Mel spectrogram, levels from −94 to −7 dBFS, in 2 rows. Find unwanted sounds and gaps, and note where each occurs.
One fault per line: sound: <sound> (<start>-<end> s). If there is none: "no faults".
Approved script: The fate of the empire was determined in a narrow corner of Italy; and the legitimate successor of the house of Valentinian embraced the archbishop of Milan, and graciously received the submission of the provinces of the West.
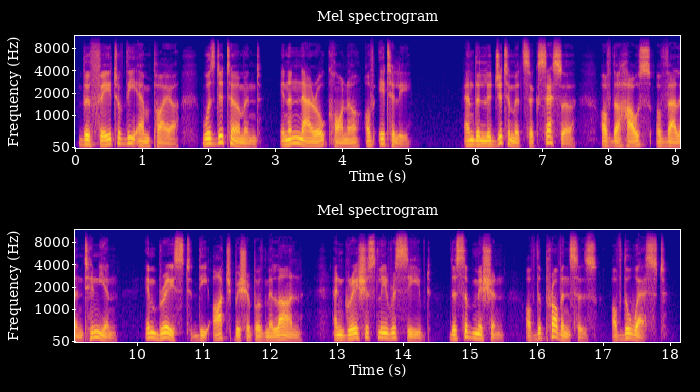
no faults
